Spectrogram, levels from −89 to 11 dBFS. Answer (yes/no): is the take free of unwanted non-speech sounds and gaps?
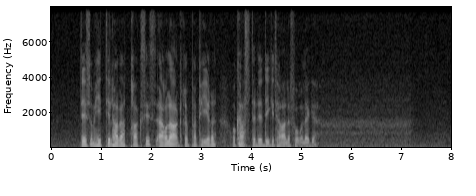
yes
